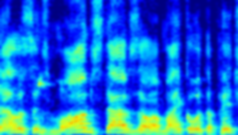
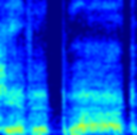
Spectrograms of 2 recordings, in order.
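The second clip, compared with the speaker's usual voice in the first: very quiet, barely audible whisper. Showing viewers the character's one line in the scene, imitating a whisper. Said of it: "He goes like that".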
